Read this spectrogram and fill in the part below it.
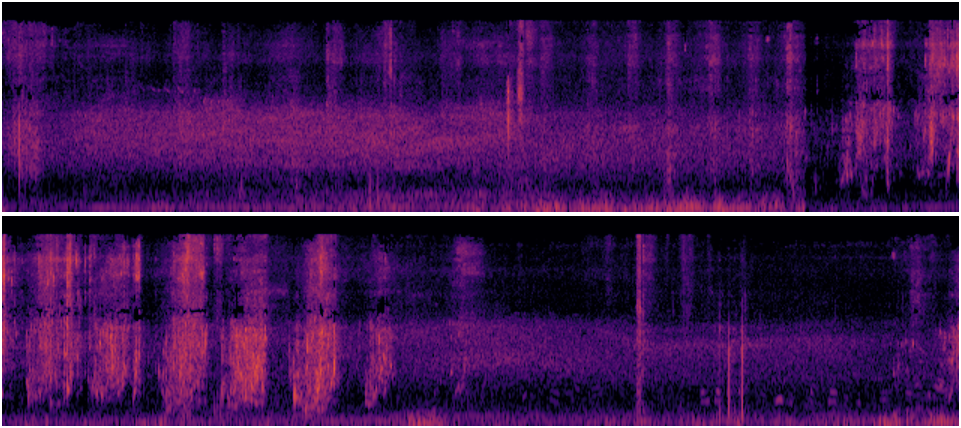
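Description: Small waves lap gently against a stony shore.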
